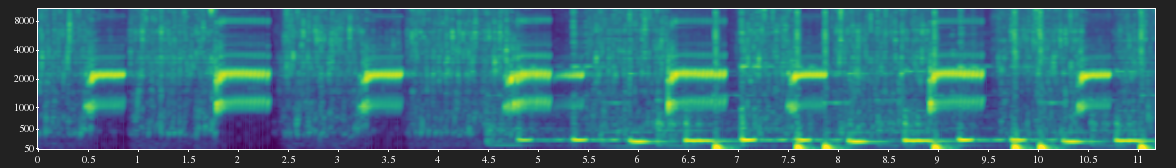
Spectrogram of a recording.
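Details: Two tree frogs calling through the night around a pond, heard close up: harsh, pulsed, raspy croaks given singly about every second and a half, then a rhythmic musical track with a beat joins midway and plays under the calls.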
